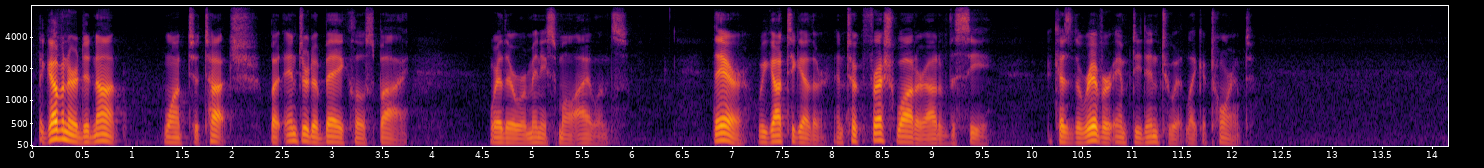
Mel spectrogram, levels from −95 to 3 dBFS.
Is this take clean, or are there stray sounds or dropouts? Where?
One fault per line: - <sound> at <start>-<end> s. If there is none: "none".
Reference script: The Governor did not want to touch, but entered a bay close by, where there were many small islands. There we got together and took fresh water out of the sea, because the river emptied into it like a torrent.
none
